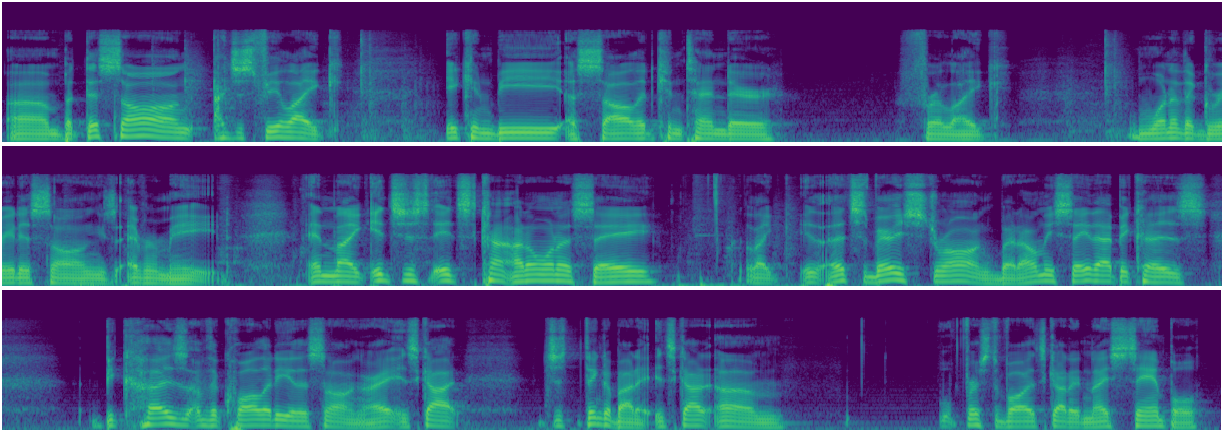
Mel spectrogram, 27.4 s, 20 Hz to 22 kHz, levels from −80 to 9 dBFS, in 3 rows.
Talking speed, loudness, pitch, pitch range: 155 wpm, -15 LUFS, 105 Hz, 90-120 Hz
